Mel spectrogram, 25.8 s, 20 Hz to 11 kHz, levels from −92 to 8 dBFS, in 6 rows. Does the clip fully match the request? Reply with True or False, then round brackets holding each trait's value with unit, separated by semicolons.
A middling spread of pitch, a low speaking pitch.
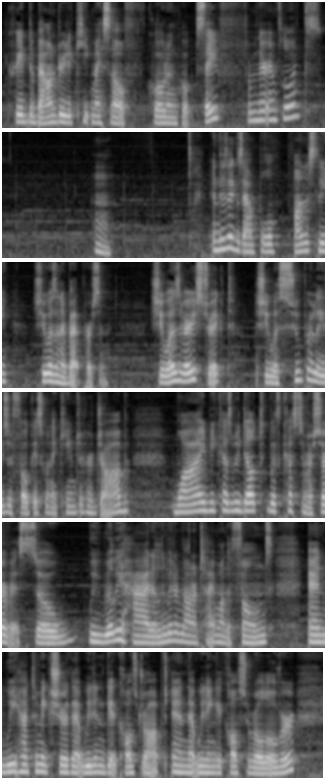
False (4.2 semitones; 180 Hz)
